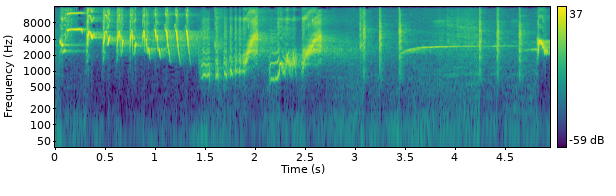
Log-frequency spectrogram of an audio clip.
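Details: White-rumped shama song for luring birds: rapid descending chips, then rising buzzy sweeps and sharp clicks, ending in a long steady whistle.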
